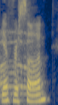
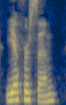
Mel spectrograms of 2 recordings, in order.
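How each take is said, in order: First: The stress falls on the last syllable. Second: The stress falls before the last syllable. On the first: "in Spanish it's Jefferson with an Jefferson on the son" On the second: "the English pronunciation is"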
